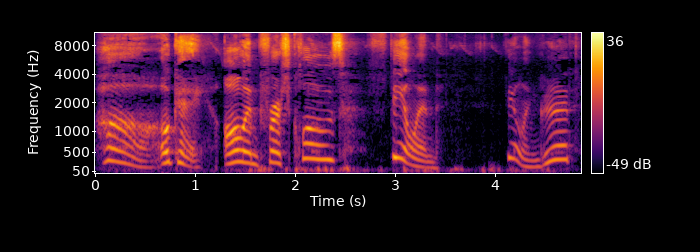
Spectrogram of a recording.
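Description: A woman in her forties chatting casually to a phone held at arm's length in a forest, relaxed and laughing easily. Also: high voice, slow pace, breathy edge. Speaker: vlogger. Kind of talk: casual solo travel vlog. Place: outdoors in a forest.

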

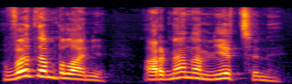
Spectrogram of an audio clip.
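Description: A man's voice: sits high, big pitch swings, fairly quick, over loud music. An older man in a seated interview in a study, answering emphatically and gesturing as he talks. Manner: emphatic, gesturing with a pointing finger. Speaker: retired general interviewed. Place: indoor study with bookshelves.

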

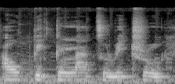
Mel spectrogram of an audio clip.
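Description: A woman's voice: deep voice, little pitch movement, takes it slowly. A woman hosting her channel, reviewing a film in an enthusiastic, chatty voice-over that calls viewers guys. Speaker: channel host. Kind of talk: scripted entertainment review voice-over. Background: soft guitar music.

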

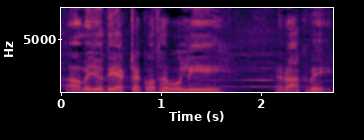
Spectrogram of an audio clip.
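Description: A man playing a lonely, kindly but secretive elderly villager in an audio drama, speaking haltingly and repeating his words. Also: fairly low pitch, a little mellow, faint music behind. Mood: wistful, coaxing. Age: older. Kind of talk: Bengali audio story acting.

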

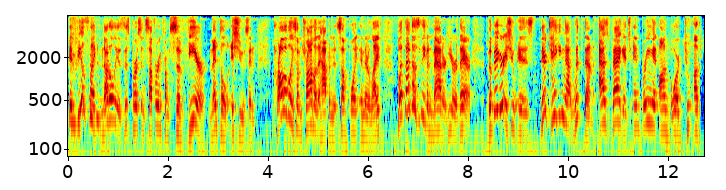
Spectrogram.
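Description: A man narrates a gaming commentary video with a lively, rising and falling pitch. His tone is indignant, and he mocks others by quoting them. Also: fairly quick, slightly rough. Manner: indignant, lively, mocking quotes. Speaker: YouTube commentator.

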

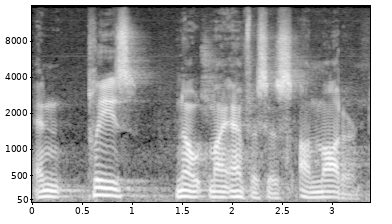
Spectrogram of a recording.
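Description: A man giving a formal, measured lecture at a convention, speaking deliberately and stressing key words. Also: fairly low pitch, a bit bright. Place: lecture hall. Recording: long hall reverb.

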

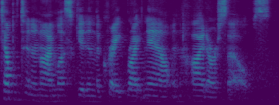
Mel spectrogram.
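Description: A calm female spider from a children's story, read by a woman, soft, deliberate and decided. The pitch sits fairly low, on a slightly distant recording with clear noise. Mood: brisk, decisive. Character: calm, decisive, softly spoken female spider friend.

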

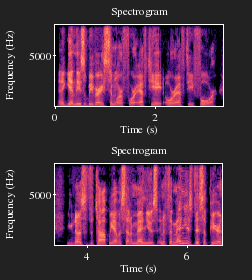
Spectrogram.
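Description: Male presenter for a software tutorial. Mid-pitched, methodical explainer, close dry recording. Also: no room sound. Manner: explanatory, step by step. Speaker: presenter teaching amateur radio software. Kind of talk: instructional slide presentation.

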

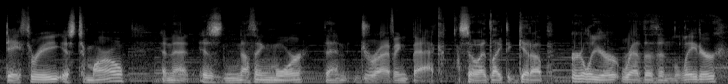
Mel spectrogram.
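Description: A man's voice: on the low side, moderate pace, over music. A man in his forties talking casually to camera in a rambling, laid-back, tired way, with a lapel mic, from a car and then a porch. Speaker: vlogger. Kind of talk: casual vlog talk to camera.

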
